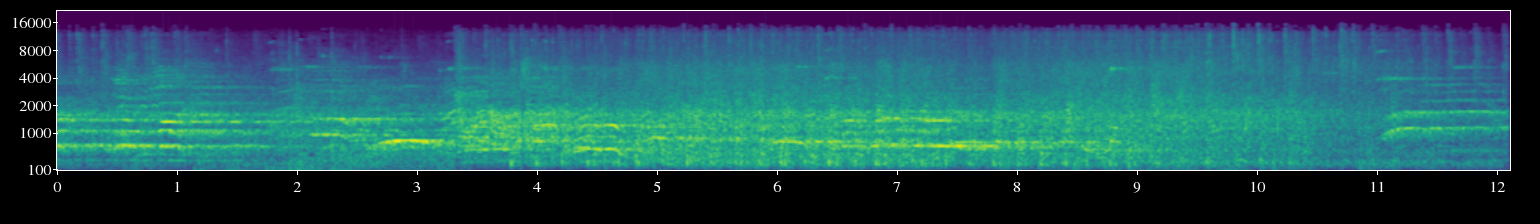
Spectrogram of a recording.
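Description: Sneakers squeak sharply on the hardwood floor.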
